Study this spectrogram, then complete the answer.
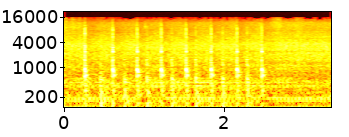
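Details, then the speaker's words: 2009 Kia Ceed wagon, 72,000 km: sharp hollow knocks, about three a second, over a low hum when turning the steering wheel; suspected worn rubber damper at the electric power steering motor coupling in the steering column. "посторонний звук при закручивании за руль а подозрение на резиновый демпфер"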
